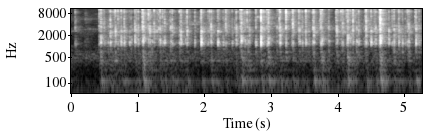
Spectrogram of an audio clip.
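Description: Both hands type rapidly with their fingertips on the plastic keycaps of a white, backlit RGB mechanical computer keyboard resting on a desk with a padded wrist rest. After a brief quiet start, a dense stream of sharp, short clicks and clacks begins, with a bright upper edge and a clear click tone around 1.3 kHz. Each tap dies away almost instantly.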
